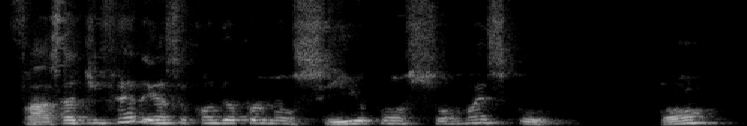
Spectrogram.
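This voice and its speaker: A husky, slightly breathy Brazilian man with a fairly high voice gives a pronunciation lesson. He says each example word slowly, several times, and stretches the vowels. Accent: Brazilian Portuguese. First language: Portuguese. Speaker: English teacher.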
